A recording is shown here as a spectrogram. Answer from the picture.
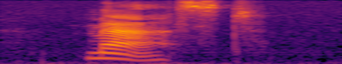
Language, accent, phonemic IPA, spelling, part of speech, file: English, US, /mæst/, mast, noun / verb, En-us-mast.ogg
